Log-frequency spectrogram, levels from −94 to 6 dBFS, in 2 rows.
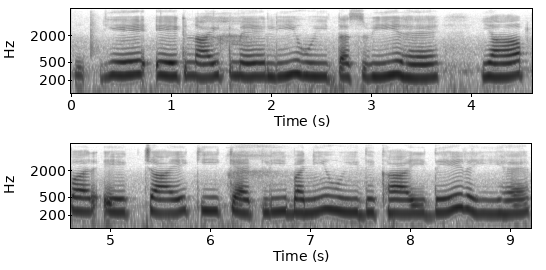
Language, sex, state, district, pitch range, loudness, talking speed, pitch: Hindi, female, Rajasthan, Jaipur, 230-250 Hz, -13 LUFS, 130 wpm, 240 Hz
